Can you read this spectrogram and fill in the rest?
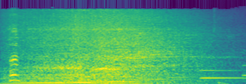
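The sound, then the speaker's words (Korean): A car pulls away from a traffic light as the signal changes and accelerates, its low engine hum swelling into a louder whoosh before easing off, with a faint steady tone at the very end. “자 신호 바뀌어서 출발하니까 꽉 잡아.”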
